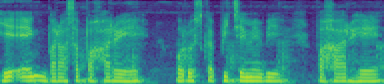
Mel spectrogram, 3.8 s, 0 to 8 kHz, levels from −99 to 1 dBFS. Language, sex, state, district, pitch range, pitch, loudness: Hindi, male, Arunachal Pradesh, Longding, 125-135 Hz, 130 Hz, -16 LUFS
